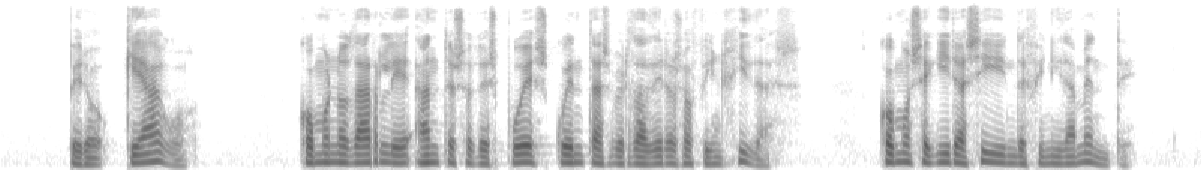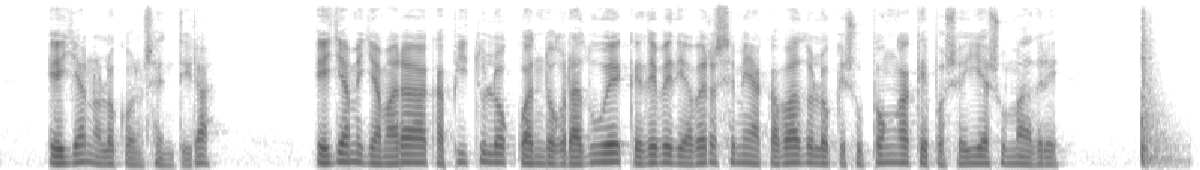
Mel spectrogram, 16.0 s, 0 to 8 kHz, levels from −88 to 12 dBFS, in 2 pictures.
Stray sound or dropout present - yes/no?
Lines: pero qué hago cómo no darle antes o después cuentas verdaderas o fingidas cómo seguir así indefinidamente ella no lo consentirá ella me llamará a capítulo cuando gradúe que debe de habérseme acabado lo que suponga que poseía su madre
yes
